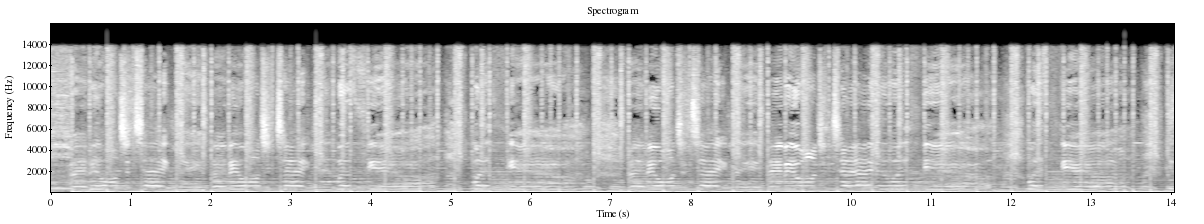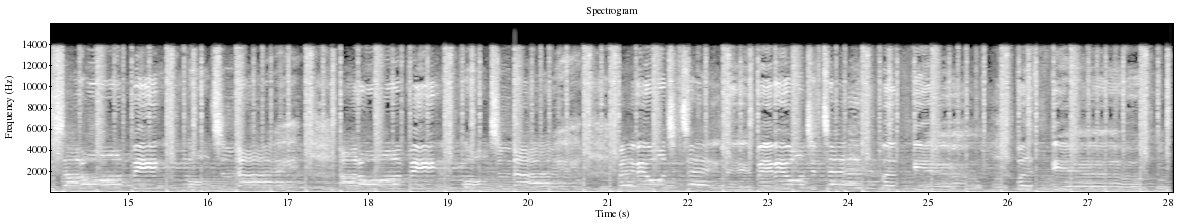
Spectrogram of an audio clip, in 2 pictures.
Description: M4R铃声, MP3铃声, 欧美歌曲 42 首发日期：2018-05-13 09:56 星期日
